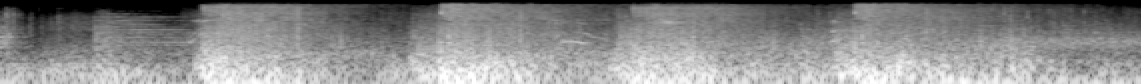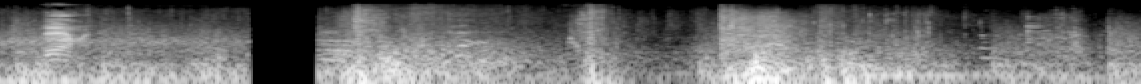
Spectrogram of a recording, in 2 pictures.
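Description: Blows thud and clash in a fight.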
